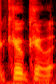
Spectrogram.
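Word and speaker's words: Koekkoek: The long story short is if you Google how to pronounce Slater Cuckoo's name, there's a funny video of someone intentionally pronouncing it wrong. So when we've looked it up in the past, we've had to double check just to make sure. But it is Slater Cuckoo, and we do expect him to play for the Oilers today.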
